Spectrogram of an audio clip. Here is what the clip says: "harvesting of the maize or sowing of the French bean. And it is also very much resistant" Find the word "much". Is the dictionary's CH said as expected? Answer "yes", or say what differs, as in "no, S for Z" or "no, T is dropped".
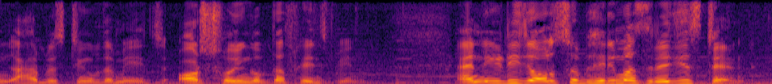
no, S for CH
